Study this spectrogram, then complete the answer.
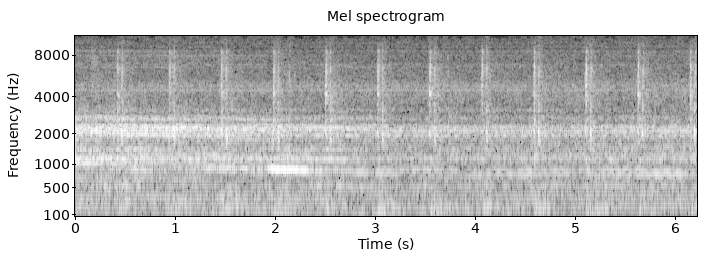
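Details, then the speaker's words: Rebuilt Eberspacher Hydronic D5WSC diesel heater during its diagnostic initial start after bleeding the fuel: the motor kicks in and the metering pump gives crisp, even ticks about twice a second over a soft fan hum, pumping normally. "Okay, you heard the motor just kick in. Metering pump is now working."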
